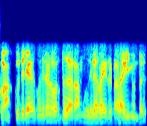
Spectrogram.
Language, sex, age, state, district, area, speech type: Malayalam, male, 30-45, Kerala, Pathanamthitta, rural, conversation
